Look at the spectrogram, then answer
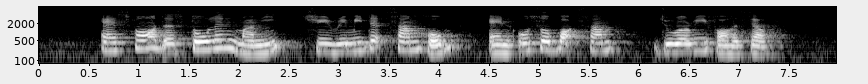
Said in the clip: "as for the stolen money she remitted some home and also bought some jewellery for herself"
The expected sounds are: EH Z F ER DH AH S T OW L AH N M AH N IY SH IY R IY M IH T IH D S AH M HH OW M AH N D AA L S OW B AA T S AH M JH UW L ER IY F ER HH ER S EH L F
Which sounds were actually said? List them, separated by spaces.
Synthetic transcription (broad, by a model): EH S F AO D AH S T OW L AH N M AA N IY SH IY R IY M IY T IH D S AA M HH OW M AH N AA L S OW B AA T S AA M JH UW ER IY F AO HH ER S EH L F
